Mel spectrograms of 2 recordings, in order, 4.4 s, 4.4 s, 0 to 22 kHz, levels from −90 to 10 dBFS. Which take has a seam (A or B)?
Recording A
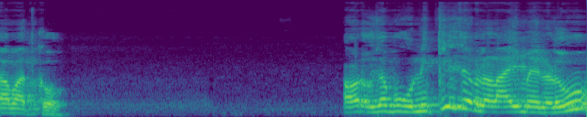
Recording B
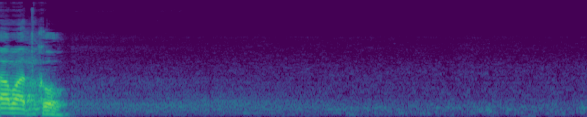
A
